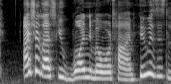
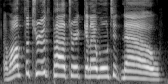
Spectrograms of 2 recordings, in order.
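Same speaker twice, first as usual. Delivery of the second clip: stern demand; 7 semitones higher, 9 dB louder than usual. Acted. Headmaster demands the truth.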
